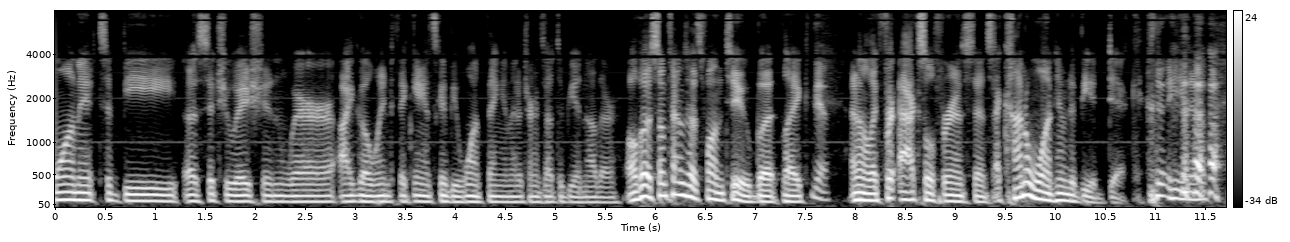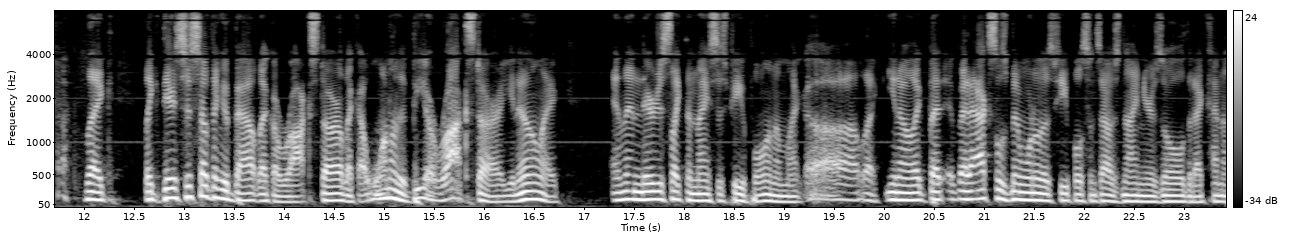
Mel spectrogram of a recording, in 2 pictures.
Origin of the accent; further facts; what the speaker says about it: New York City, New York, United States; I'm from New York City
